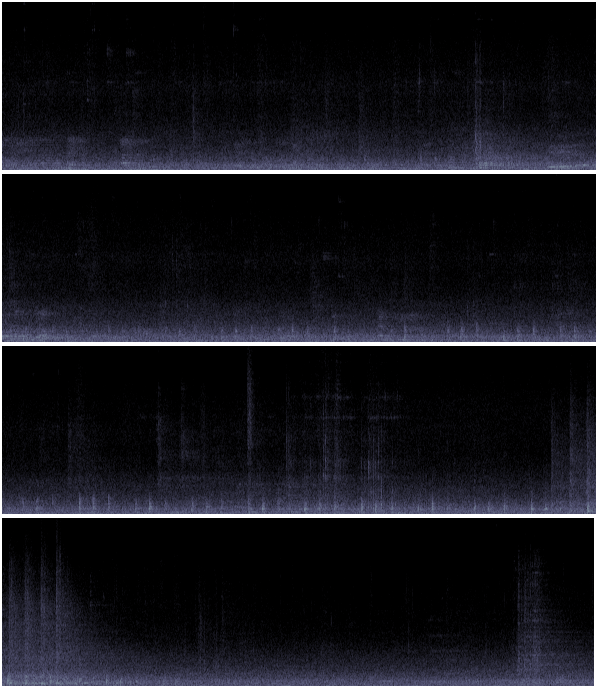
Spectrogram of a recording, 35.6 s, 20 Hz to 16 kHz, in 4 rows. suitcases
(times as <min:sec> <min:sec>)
0:20.8 0:26.2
